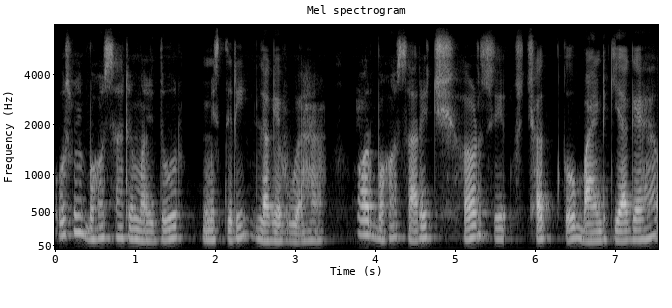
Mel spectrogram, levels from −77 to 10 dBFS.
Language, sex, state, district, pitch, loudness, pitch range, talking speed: Hindi, male, Bihar, Patna, 145 Hz, -20 LUFS, 125-155 Hz, 160 wpm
